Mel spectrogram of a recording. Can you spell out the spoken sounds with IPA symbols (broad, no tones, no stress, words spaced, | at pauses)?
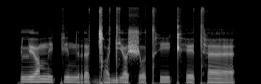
lʲɒmi kimrɜɡ͡ǀɒdʲɒ ʃotʰikʰe tʰæ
